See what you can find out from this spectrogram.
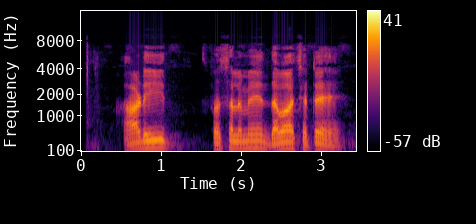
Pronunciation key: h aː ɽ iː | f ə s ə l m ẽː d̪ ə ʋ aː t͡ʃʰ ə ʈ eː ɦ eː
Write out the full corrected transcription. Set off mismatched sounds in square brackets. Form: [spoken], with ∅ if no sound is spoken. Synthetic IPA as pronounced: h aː ɽ iː | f ə s ə l m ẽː d̪ ə ʋ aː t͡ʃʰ ə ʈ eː ɦ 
